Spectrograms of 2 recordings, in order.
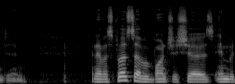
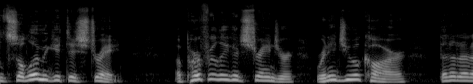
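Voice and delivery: higher-pitched disbelieving recap; mock skeptical guard; 5 semitones higher than usual. Border guard doubting the rented car story, mock incredulous. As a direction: imitate an official who doubts the story.

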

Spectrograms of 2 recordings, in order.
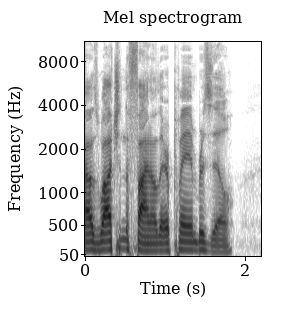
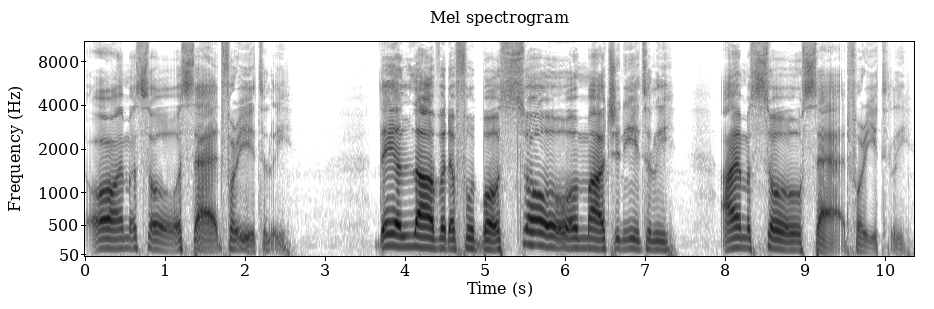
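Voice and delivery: put-on slow, sorrowful old Italian nonna voice; tearful old Italian grandmother; 3 semitones higher, slower than usual. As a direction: drag out each word like a grieving old lady. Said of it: "my great-grandmother is crying".

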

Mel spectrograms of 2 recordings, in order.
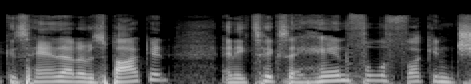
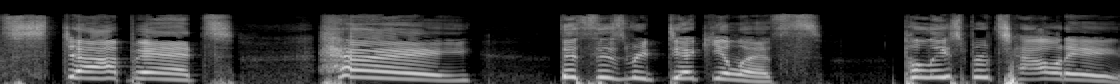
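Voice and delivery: mock bystander again; 8 semitones higher, much slower than usual.

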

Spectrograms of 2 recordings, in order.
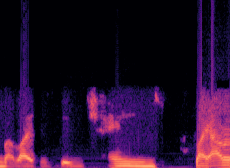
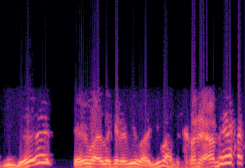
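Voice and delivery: raised voice, asking around; curious questioning; 6 semitones higher, faster than usual. Retold or imitated. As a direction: ask it with nosy concern. People asking in retold scene.

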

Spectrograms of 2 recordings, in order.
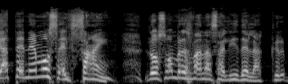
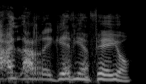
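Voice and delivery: soft, sheepish thought to oneself; dismayed aside; 2 semitones lower, 10 dB quieter than usual. Retold or imitated. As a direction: drop to a quiet rueful aside. Retold dismayed thought to herself.

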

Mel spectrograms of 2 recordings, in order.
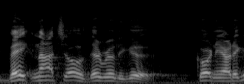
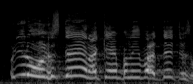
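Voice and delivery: high-pitched, flustered excuse-making; mock-distressed sinner; distraught protest; 4 semitones higher, faster than usual. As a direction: plead it higher, words rushing out.

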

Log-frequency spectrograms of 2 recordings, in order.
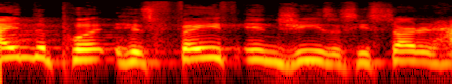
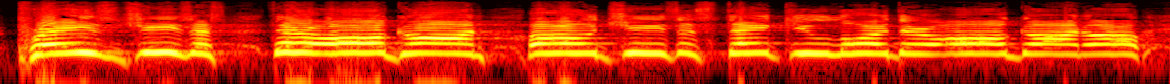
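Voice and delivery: high, full-voiced cry of relief; jubilant praise shout; 12 semitones higher, 13 dB louder, slower than usual. Freed man thanking Jesus, ecstatic high shouting. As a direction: shout praise at the top of your voice.

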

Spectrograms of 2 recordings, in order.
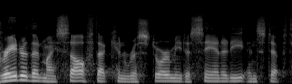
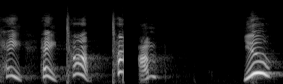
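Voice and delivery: high, loud call after a friend; 16 dB louder than usual. Acted. Disciples see their friend Tom leaving, calling out. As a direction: call out high to someone walking off.

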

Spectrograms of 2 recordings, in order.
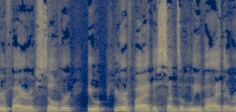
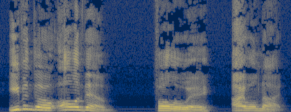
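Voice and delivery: bold declaration; 3 semitones higher, 6 dB louder than usual. Acted. Peter boasting he won't fall away.

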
